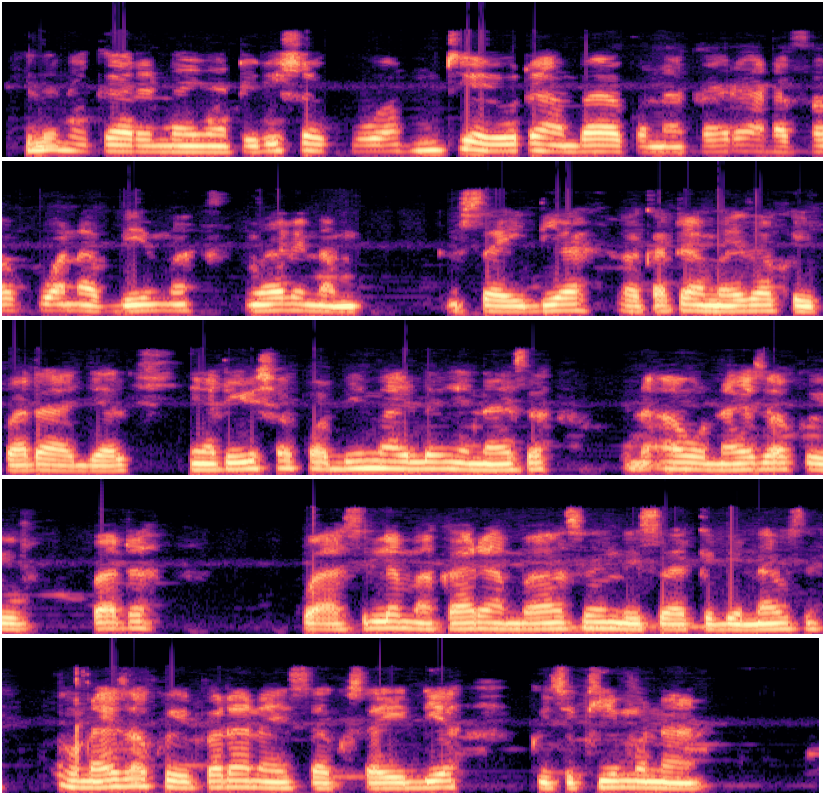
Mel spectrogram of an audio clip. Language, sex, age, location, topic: Swahili, male, 25-35, Nakuru, finance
